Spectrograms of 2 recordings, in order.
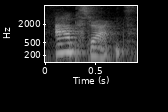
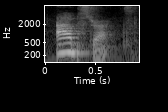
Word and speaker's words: abstract: and literature we have abstract art with a stress on the first syllable abstract abstract so together abstract art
